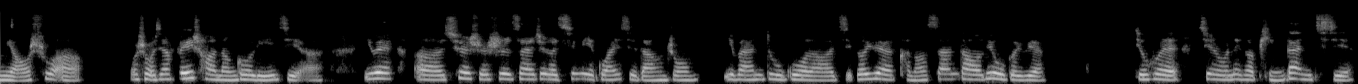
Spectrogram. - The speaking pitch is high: Yes, high, 225 Hz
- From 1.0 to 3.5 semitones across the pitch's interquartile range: Yes, average, 2.9 semitones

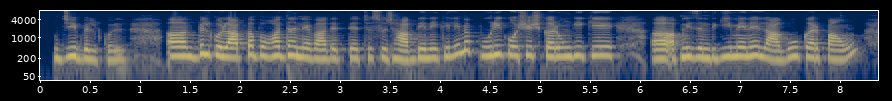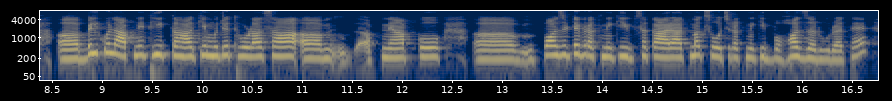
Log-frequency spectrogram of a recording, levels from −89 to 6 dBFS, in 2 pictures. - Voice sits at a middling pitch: No, high, 235 Hz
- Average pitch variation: Yes, average, 3.3 semitones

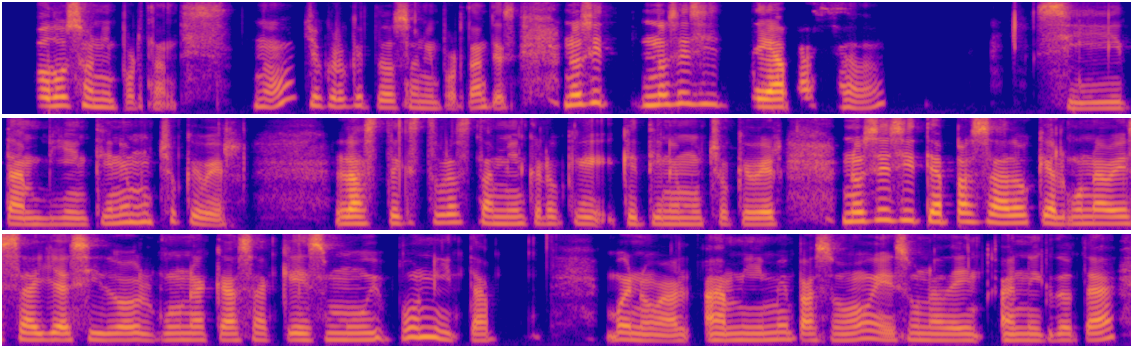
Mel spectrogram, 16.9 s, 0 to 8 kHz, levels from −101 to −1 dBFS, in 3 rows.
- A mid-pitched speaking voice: Yes, medium, 180 Hz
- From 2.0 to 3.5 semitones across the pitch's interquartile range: No, average, 3.9 semitones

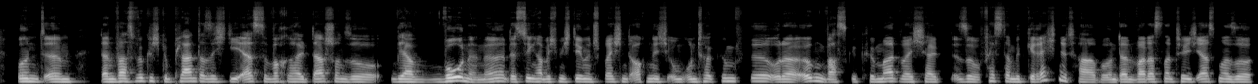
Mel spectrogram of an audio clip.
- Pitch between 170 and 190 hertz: No, low, 125 Hz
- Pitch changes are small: Yes, narrow, 2.0 semitones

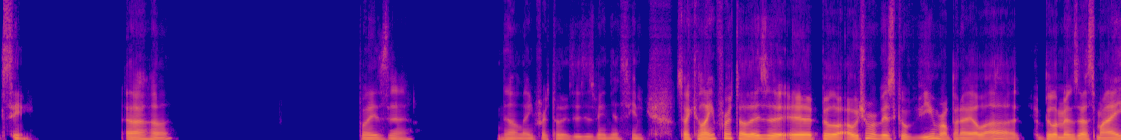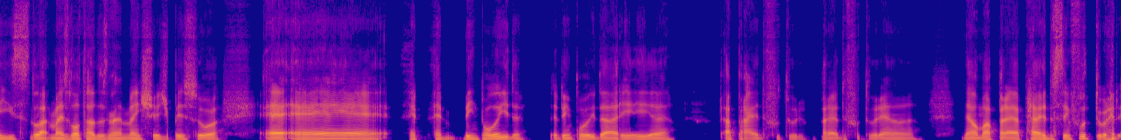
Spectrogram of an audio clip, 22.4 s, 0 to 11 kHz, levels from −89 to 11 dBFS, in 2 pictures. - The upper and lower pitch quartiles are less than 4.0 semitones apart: No, average, 4.3 semitones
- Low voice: Yes, low, 110 Hz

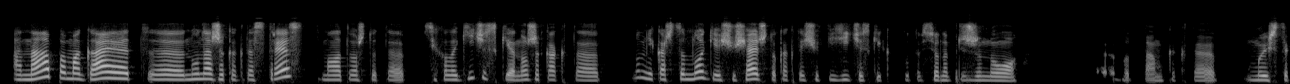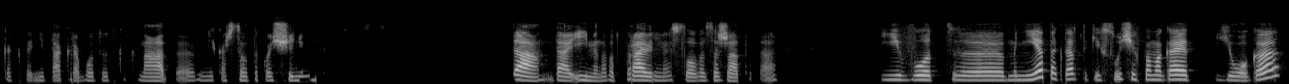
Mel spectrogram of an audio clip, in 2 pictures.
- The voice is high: Yes, high, 210 Hz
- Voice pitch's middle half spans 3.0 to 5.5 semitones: Yes, average, 3.3 semitones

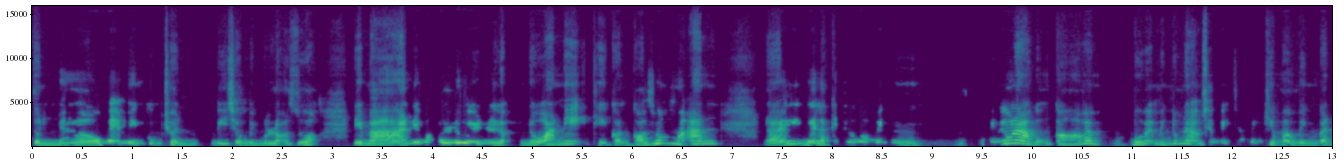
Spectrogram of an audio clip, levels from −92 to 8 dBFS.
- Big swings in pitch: Yes, wide, 6.3 semitones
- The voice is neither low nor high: No, high, 215 Hz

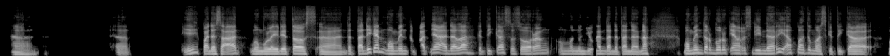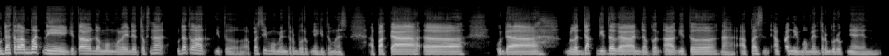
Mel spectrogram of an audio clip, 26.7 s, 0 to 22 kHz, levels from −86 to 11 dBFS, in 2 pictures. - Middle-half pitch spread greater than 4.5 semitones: No, average, 3.9 semitones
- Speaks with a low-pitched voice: Yes, low, 130 Hz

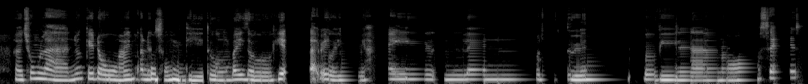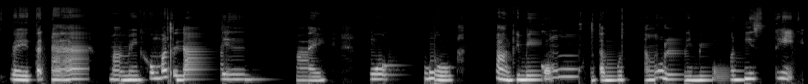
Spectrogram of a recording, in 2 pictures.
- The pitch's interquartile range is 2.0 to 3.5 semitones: Yes, average, 3.1 semitones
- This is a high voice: Yes, high, 220 Hz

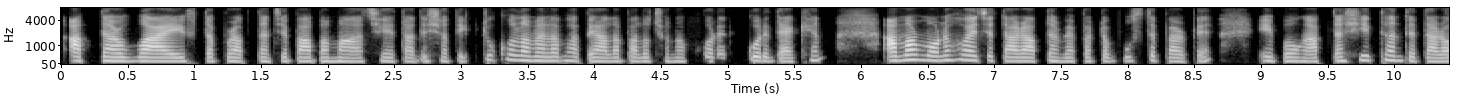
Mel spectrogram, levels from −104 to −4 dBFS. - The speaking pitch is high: Yes, high, 200 Hz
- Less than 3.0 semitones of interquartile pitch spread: Yes, narrow, 2.4 semitones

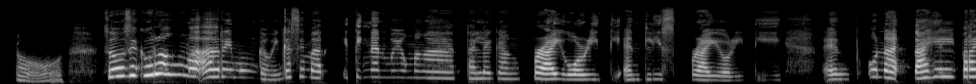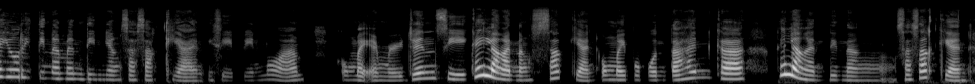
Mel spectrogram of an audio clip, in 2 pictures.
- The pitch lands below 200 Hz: No, very high, 250 Hz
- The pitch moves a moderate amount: No, wide, 7.6 semitones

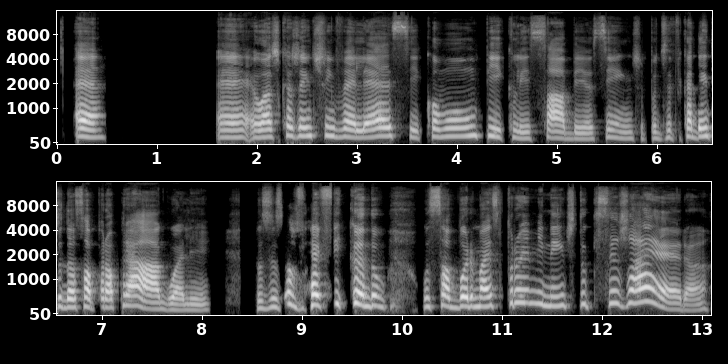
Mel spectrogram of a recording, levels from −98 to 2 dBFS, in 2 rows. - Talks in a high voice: Yes, high, 220 Hz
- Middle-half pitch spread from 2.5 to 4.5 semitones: No, average, 5.2 semitones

